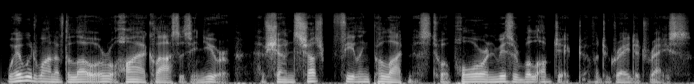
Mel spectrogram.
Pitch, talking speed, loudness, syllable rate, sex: 115 Hz, 225 wpm, -19 LUFS, 6.4 syllables/s, male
